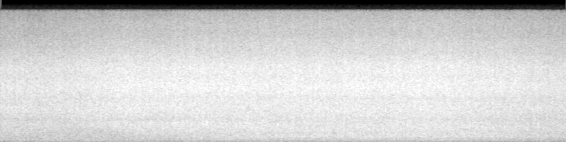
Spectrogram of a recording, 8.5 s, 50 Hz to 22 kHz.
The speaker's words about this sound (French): Donc ici par exemple on a un barrage qui fait quasiment 2 mètres de dénivelé, donc on considère qu'il est totalement infranchissable pour l'ensemble des espèces qui vivent ici.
